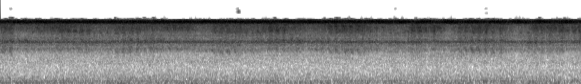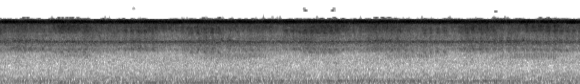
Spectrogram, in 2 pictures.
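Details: Male cicadas chirping to attract females at summer dusk in Georgia, USA: a steady, dense, high-pitched shrill drone with a bright sustained tone on top and faint slow pulsing beneath, unbroken throughout.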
